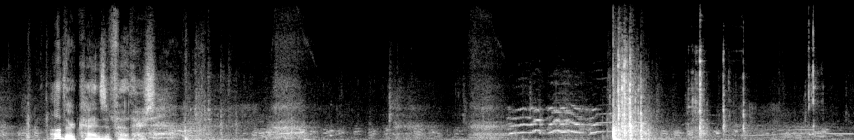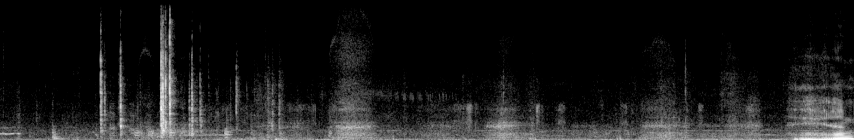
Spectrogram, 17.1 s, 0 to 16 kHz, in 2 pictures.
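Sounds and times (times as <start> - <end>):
chickens calling: 0.0 - 17.0
sharp clicks: 9.6 - 11.0.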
